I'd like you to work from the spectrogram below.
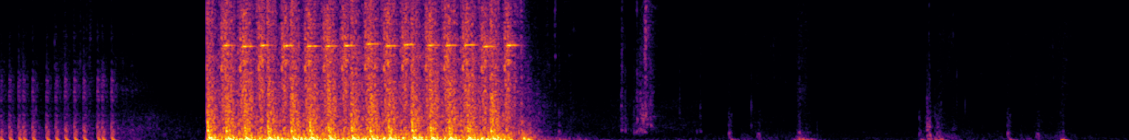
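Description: A video game shootout erupts in a loud, sustained burst of rapid automatic gunfire lasting over a second, followed by a few scattered single shots and thuds fading into quiet.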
